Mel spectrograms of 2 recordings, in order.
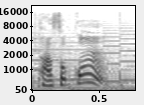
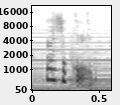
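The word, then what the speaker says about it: パソコン: You love how we pronounce PC in Japan? Pasokon. Personal computer. Pasokon.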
